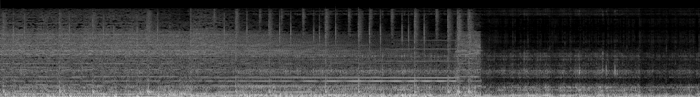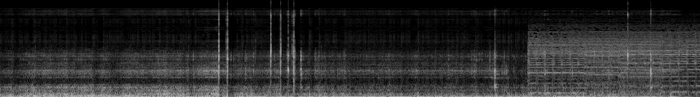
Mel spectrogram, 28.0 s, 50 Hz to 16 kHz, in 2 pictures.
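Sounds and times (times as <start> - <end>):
road noise: 0.0 - 18.2.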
